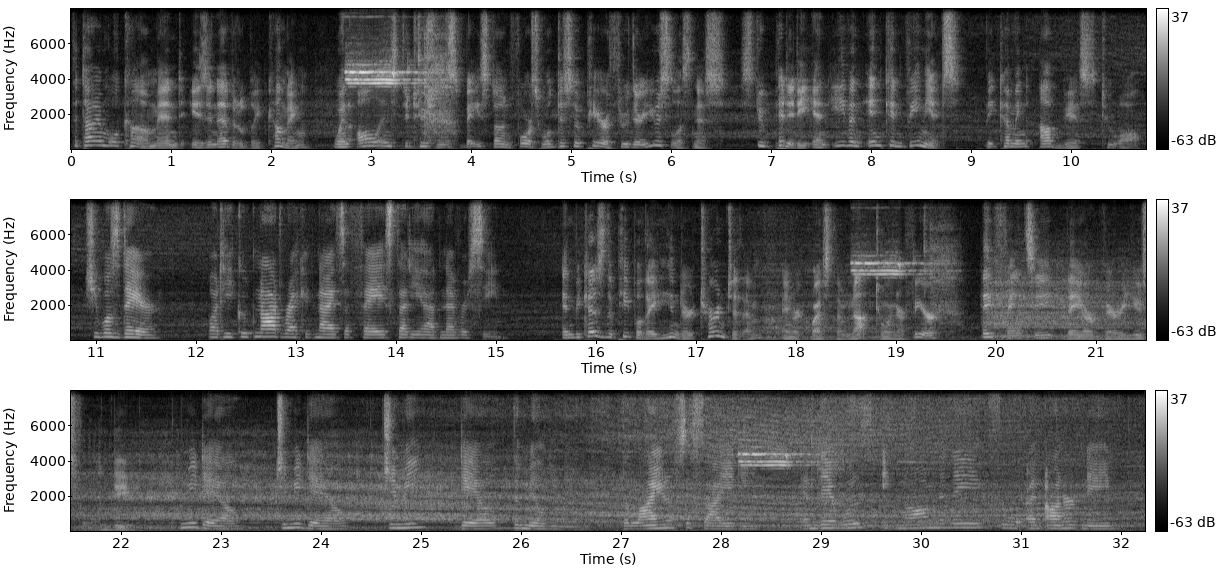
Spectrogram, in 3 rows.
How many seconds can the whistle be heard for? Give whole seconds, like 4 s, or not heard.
3 s.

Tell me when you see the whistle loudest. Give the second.
3 s.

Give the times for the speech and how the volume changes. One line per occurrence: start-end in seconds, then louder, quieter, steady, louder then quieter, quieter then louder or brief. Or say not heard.
0.0-32.0 steady.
